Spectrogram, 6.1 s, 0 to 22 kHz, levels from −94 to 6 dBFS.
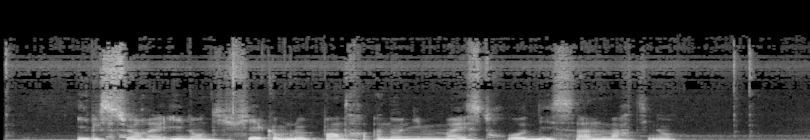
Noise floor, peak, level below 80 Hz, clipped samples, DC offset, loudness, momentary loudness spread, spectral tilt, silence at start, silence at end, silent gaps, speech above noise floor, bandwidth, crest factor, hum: -40 dBFS; 0 dBFS; -44 dBFS; under 0.1%; under 0.1%; -12 LUFS; 9 LU; -6.5 dB/octave; 0.05 s; 1 s; none; 29 dB; 16 kHz; 12 dB; none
